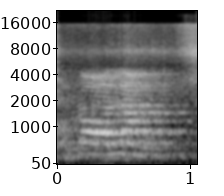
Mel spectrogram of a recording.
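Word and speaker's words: column: सी ओ एल यू एम एन क्या है कॉलम high H वाई एम N hymn okay समझ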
